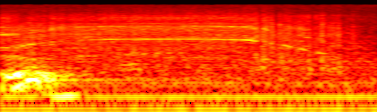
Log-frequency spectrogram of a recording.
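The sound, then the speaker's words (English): A steady mechanical whir with a gritty grinding edge as a hole cutter that is too big spins the stadium itself, sanding it against a wooden picnic table; it runs continuously at an even, moderate level, with a brief low voice-like murmur at the start. “Also, notice we're sanding the picnic table here quite well.”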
